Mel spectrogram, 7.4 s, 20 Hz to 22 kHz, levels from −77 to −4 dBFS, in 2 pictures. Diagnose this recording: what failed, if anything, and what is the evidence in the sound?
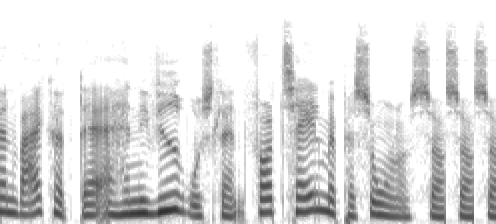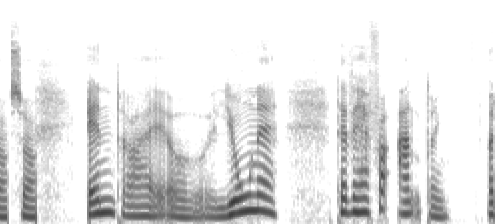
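The fault is at the playback stage, a CD stuck on one turn. From 3.34 to 3.98 s the same 0.22 s slice of speech repeats three times, each jump marked by a brief mute, as the laser falls back one track per revolution. Packet-loss concealment, by contrast, smears or fades rather than replaying an identical slice at a steady rate.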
